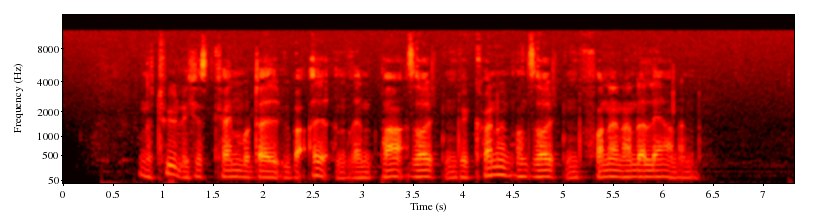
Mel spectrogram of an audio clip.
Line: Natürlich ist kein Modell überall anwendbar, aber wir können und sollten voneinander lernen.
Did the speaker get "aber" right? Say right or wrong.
wrong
